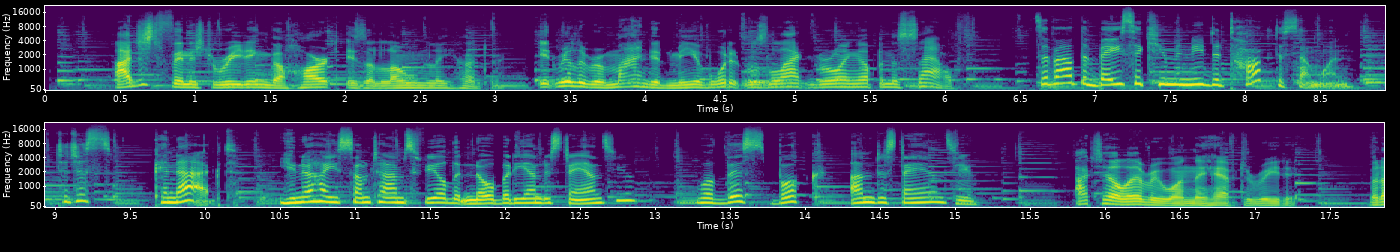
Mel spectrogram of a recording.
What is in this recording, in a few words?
radio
